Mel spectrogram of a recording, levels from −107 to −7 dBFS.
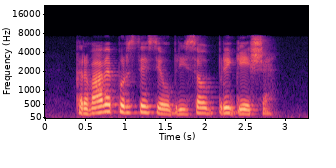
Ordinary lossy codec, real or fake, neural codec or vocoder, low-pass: none; real; none; 7.2 kHz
